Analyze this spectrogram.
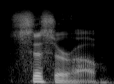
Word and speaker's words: Cicero: Cisero with an with the accent on the first syllable, not the second. What do I say? Cero. Sorry, bud. Cicero.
